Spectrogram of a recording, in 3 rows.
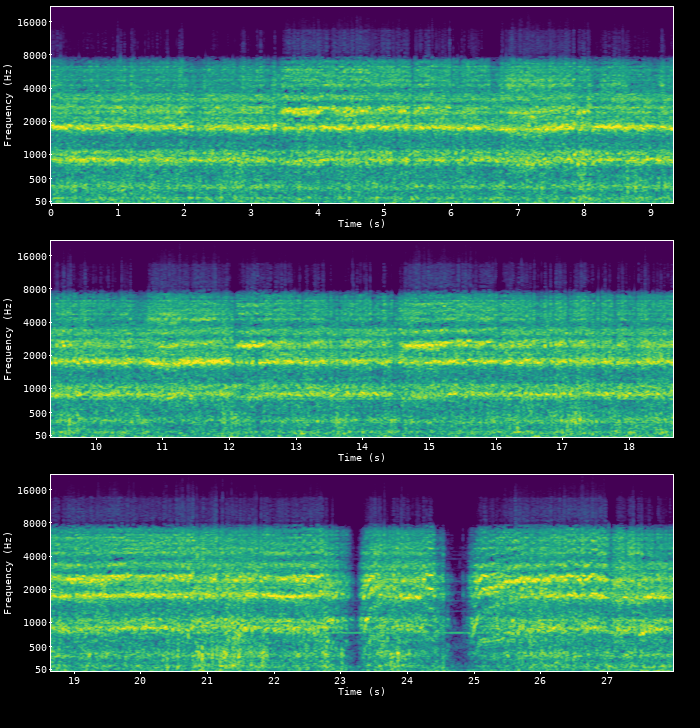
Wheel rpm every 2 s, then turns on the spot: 230, 230, 230, 230, 230, 230, 230, 230, 230, 230, 220, 160, 130, 210.
none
